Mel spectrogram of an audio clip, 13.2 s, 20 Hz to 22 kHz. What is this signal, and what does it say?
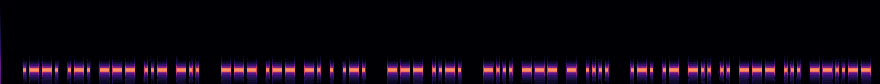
Morse code, heard as a keyed tone, about 25 wpm, 600 Hz. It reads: PROUD OWNER OF BOTH RADIOS,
